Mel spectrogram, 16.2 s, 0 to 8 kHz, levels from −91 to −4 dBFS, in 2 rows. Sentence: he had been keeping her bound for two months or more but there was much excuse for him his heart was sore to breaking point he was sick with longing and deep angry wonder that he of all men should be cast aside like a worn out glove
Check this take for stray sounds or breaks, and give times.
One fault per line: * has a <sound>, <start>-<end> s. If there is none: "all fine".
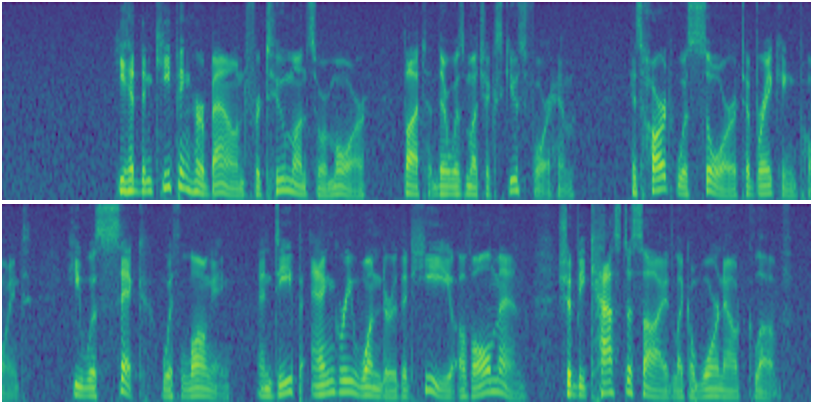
all fine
